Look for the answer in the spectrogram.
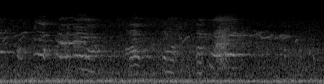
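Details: A White-winged Chough clan recorded in October 2018 in the Capertee Valley, NSW. Thin, drawn-out whistles slide downward, overlapping one another, with a rougher burst near the end and a low background hum.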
